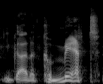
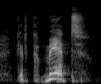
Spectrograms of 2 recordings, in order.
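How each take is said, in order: First: Said in the usual way. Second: Higher, insistent repeat of "You gotta commit"; emphatic. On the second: Shown as a demonstration. Urging his friend who wants to quit smoking, insistent. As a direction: drive it home the second time, higher.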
